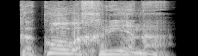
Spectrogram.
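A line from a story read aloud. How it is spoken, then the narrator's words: Furious roar. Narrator (Russian): взревел Ажур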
